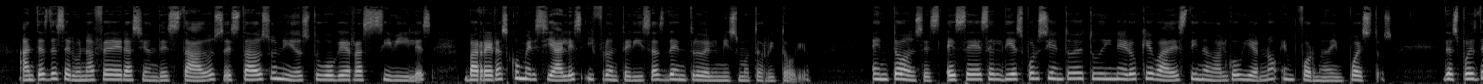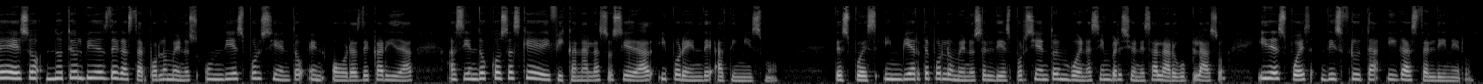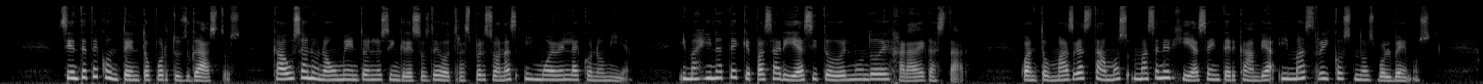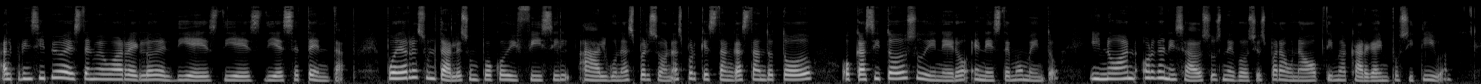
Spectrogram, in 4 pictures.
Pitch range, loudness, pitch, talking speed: 195-250 Hz, -29 LUFS, 220 Hz, 170 wpm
